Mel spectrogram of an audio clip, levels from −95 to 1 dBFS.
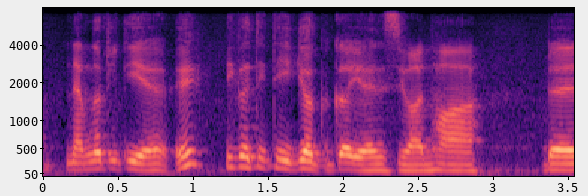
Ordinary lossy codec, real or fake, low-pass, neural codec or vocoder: none; fake; 7.2 kHz; codec, 16 kHz, 1 kbps, X-Codec, HuBERT features, trained on balanced general audio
